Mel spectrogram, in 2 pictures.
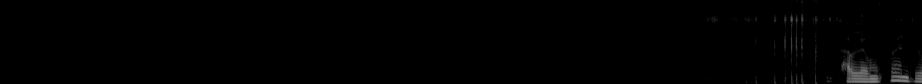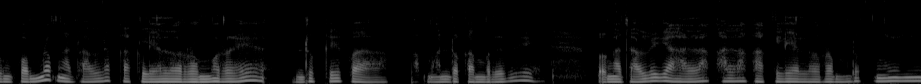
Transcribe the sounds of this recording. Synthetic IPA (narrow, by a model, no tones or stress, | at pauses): tʰa̰ulemkoenɾumkamlokŋatalekːaklialoɾomoɾe | dokekua | kamŋandokamɾiɾika̰ŋataulejaalakalakaklialoɾomdok̚ŋeŋ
